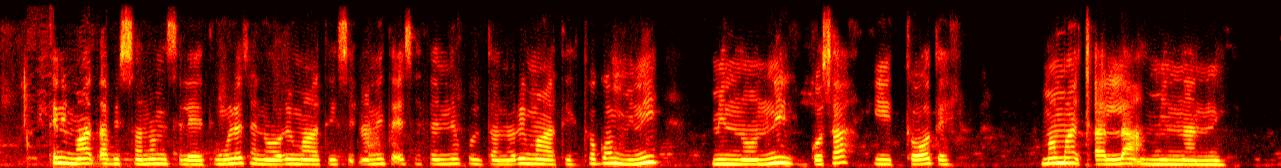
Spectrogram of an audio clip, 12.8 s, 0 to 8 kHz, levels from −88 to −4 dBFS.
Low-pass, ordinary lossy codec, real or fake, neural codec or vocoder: 7.2 kHz; Opus, 16 kbps; real; none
